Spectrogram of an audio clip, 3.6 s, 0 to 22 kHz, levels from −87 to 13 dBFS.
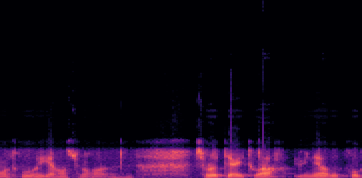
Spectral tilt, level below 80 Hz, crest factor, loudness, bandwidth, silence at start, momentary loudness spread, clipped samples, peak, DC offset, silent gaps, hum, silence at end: -6.5 dB/octave; -66 dBFS; 20 dB; -19 LUFS; 6.8 kHz; 0 s; 13 LU; under 0.1%; 0 dBFS; under 0.1%; none; none; 0 s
